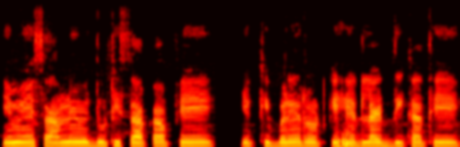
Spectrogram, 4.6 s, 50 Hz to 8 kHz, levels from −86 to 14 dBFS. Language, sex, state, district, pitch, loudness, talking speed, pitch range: Chhattisgarhi, male, Chhattisgarh, Jashpur, 170 Hz, -20 LUFS, 220 wpm, 165-170 Hz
